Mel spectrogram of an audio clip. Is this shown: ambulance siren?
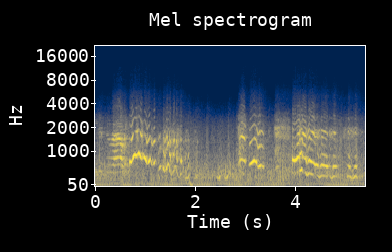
no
